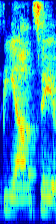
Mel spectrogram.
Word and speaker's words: Beyonce: Beyonce's always been wonderful, and we met her so early that when she introduced herself, she's introduced herself as Beyonce. It rhymes with fiance.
